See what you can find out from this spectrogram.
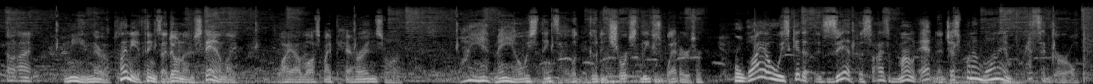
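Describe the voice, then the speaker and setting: An actor playing an awkward, self-pitying seventeen-year-old nerd who speaks hesitantly in a radio drama. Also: male voice, medium pitch, sing-song, quick pace, natural voice. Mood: glum. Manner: stammering, hesitant. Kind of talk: radio drama dialogue and narration. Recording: music behind the voice.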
